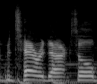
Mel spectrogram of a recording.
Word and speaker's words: pterodactyl: Peterry the Peterry the pterodactyl. But the joke is that you don't pronounce the P.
